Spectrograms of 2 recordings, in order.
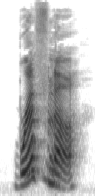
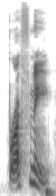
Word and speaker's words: Breifne: B-R-E-I-F-N-E. Brefney? – Okay, give it to me one more time. – B-R-E-I-F-N-E. – F-N-E. Let's see what Brid Ellis says on the pronunciation of Briefney. Brefna. – That was close. – I was really thinking it was going to be like Brian. – Brian O'Brien? – Because that's really Brefna. What those Irish names are like. – So this is Brefna O'Brien. He was an Irishman convicted of fraud in 2014. – Wait, we have an opposing pronunciation. Breffni. Breffna? Breffni? Whatever you prefer.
